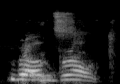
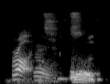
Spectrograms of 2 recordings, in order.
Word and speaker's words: brought: Brought. We don't pronounce the letter U. So we say brought.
